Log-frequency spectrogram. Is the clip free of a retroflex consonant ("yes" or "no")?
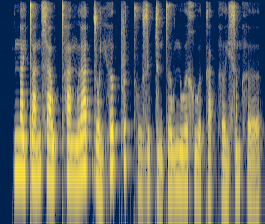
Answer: yes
